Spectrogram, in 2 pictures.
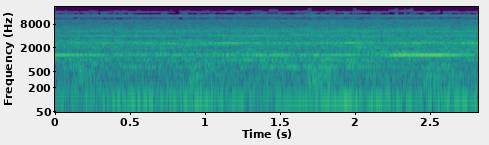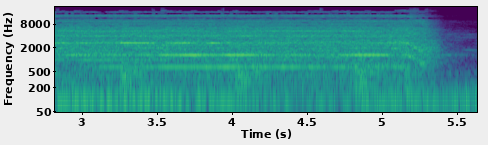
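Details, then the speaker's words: New 500ci big-block Mopar 440 in a 1969 Barracuda, first start, cranking only to build oil pressure before firing: steady, unhurried starter churn, no firing; cranking slowly, battery on charger. "But for now, we're just cranking. You got oil pressure? It doesn't, it's not cranking very fast."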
